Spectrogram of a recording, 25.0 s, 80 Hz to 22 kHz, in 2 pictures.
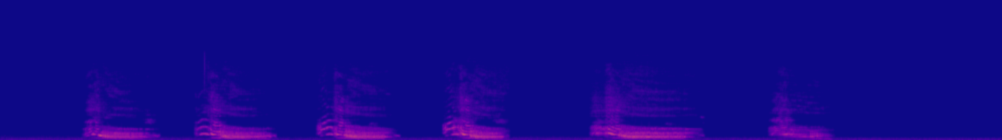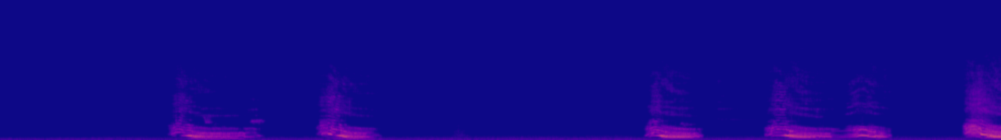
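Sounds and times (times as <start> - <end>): snow leopard yowling: 1.0 - 5.0, 5.6 - 6.4, 7.4 - 8.8, 9.6 - 10.4, 14.6 - 15.8, 16.5 - 17.3, 20.6 - 21.3, 22.1 - 23.7, 24.6 - 25.0.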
